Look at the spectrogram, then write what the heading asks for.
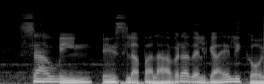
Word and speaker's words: Samhain: mundo ni al otro samaín pronunciado sauin es la palabra del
